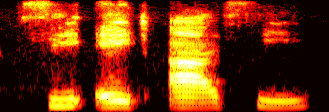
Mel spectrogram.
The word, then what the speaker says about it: Chickahominy: You going to spell it for you just in case? Chickahominy. Now coming down, in addition to the Powhatan Confederacy tribes, like the Pamunkey and the Chickahomie, you know what I'm saying?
